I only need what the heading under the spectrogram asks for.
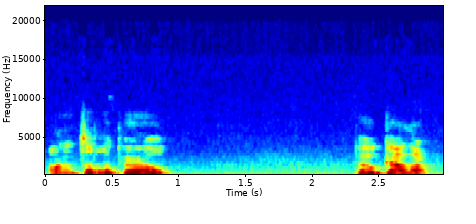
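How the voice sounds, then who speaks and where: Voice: mid-range voice, slow pace, slight background noise, low-quality recording. A gamer giving casual, rambling gameplay commentary, thinking aloud. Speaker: gaming streamer.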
